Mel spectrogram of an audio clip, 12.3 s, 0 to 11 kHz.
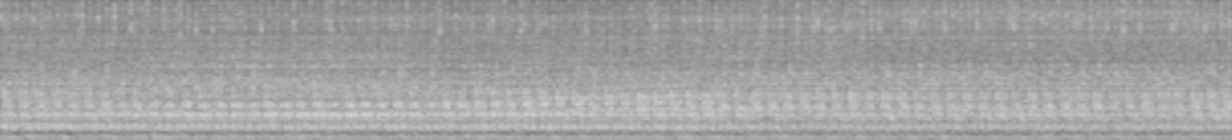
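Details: Audi A4 B6 2.0L FSI AWA engine at 264,000 km idling: constant metallic rattle about two beats a second from cylinder head; stretched timing chain and worn camshaft phaser, fixed by replacing chain, tensioner and phaser.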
